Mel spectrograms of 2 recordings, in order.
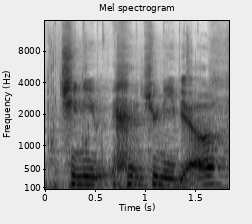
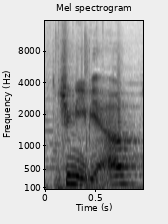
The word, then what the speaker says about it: Chunibyo: Chunibyo. Fuck, I said it wrong. Chunibyo.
